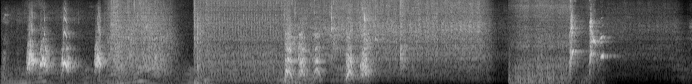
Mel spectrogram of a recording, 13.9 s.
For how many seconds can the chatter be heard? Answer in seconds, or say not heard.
not heard.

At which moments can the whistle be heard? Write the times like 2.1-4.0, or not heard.
not heard.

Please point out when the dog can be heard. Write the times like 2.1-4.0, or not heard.
0.1-2.0, 5.4-7.4, 10.2-12.1.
